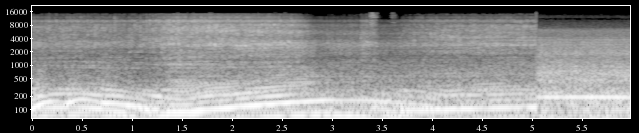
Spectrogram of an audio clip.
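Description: Acura TL Type-S V6 with an aftermarket Endless RPM exhaust, heard from inside the cabin while driving. The engine note dips, then climbs as the car accelerates and holds steady. About five seconds in it changes abruptly to a steady, lower drone.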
